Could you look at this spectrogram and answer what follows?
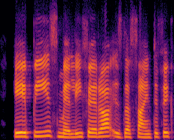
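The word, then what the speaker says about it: Apis mellifera: Italian B is pronounced as APS melifera. Apes melifera.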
